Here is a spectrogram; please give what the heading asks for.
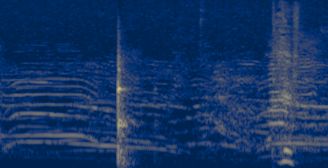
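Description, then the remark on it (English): A soldier hammers a metal spike through Jesus' feet into a wooden cross, two sharp, ringing strikes about a second and a half apart, over steady groaning voices and a murmur of people. “They've driven the spike through his feet and into the cross.”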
